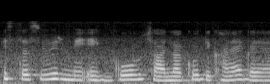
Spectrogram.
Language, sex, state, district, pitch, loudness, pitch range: Hindi, female, Uttar Pradesh, Shamli, 210 Hz, -14 LUFS, 195-230 Hz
